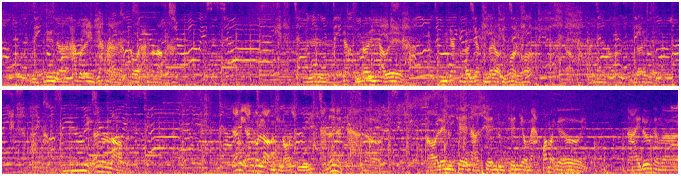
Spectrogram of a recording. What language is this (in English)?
Vietnamese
